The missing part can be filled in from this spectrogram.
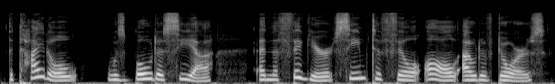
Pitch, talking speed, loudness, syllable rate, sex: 215 Hz, 150 wpm, -16 LUFS, 4.4 syllables/s, female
